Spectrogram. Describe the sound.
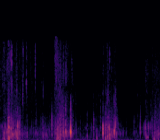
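Footsteps walk a few metres along the border fence in the buffer zone by the Evros river, a quiet series of irregular, slightly crunchy steps.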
